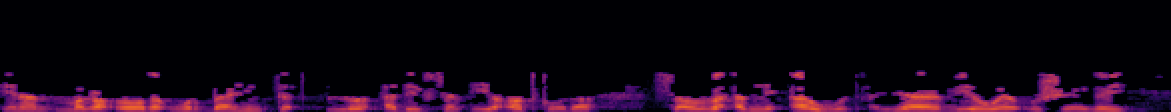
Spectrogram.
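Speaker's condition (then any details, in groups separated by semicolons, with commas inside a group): No condition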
